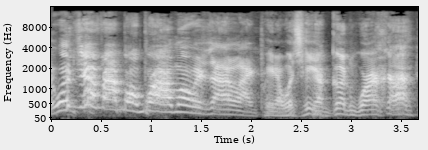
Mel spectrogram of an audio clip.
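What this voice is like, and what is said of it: Impression of the speaker's dad. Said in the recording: “I have to do an impression of them to them to get them to listen. Like, my dad is talking”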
